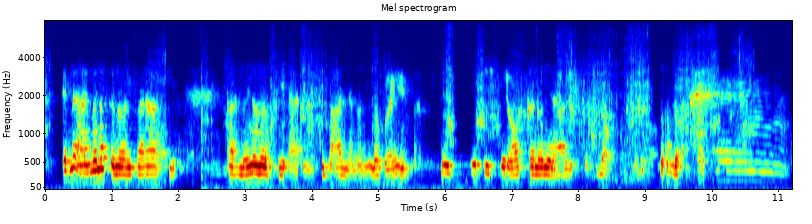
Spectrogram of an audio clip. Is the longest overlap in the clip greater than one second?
No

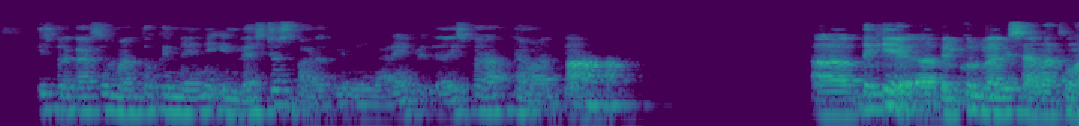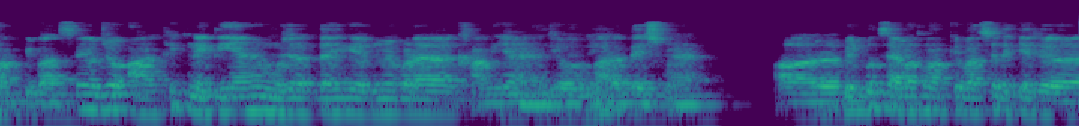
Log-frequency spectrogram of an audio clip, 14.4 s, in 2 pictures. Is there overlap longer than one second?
No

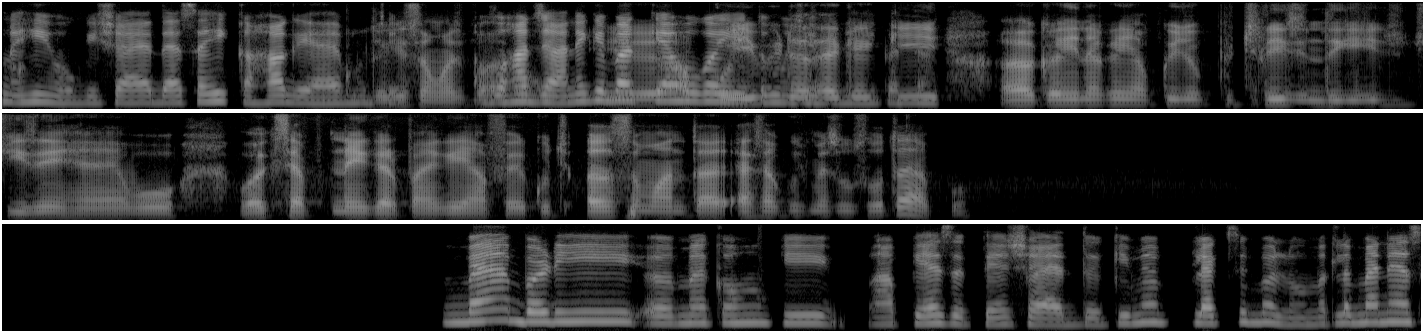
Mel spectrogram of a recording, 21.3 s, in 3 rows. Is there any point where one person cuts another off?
Yes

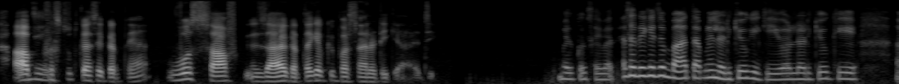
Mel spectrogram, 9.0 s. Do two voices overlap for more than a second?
No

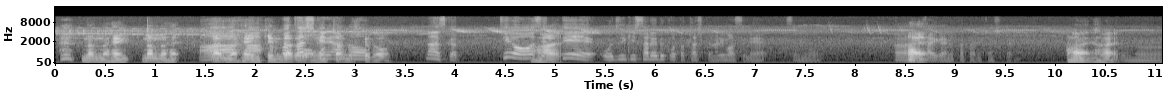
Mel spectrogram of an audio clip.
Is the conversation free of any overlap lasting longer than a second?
No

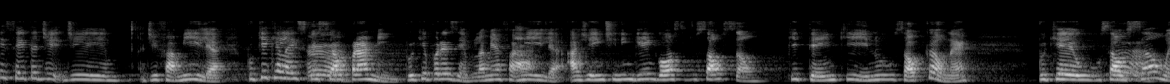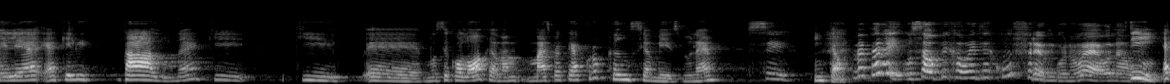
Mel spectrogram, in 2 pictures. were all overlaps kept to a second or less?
Yes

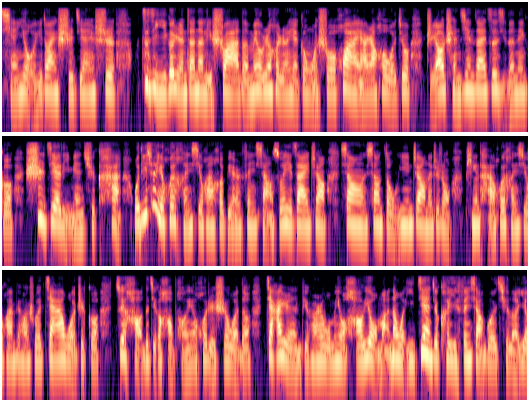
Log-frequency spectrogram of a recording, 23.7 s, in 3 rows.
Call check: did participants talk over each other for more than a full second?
No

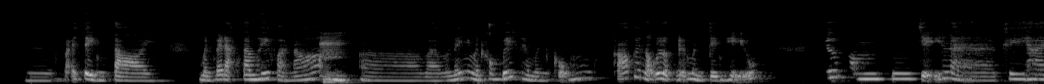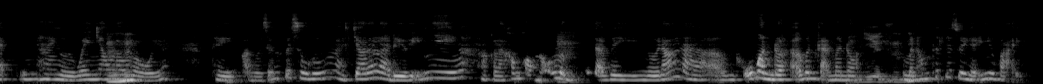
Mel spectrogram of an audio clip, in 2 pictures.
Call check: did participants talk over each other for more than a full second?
No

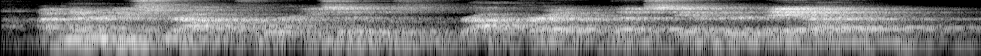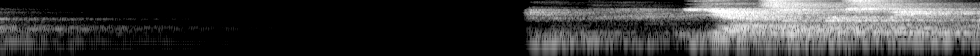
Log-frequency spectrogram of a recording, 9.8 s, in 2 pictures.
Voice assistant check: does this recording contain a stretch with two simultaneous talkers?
No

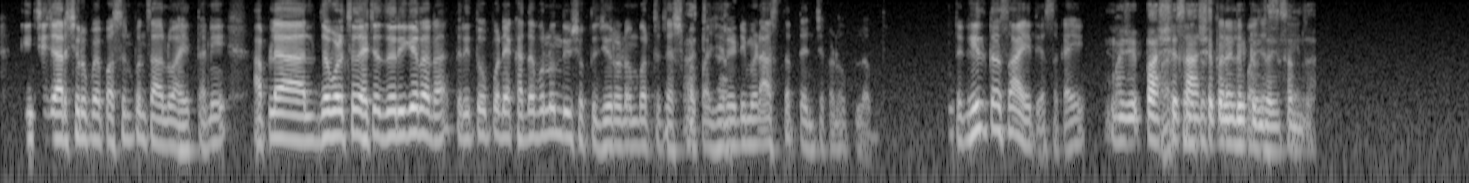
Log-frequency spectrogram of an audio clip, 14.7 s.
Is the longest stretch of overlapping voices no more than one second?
No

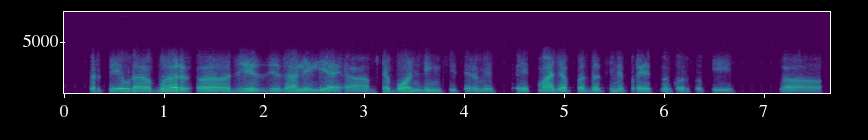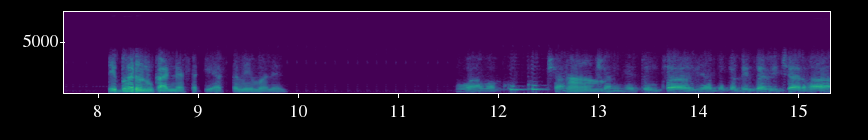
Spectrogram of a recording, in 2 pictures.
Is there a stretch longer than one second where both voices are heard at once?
No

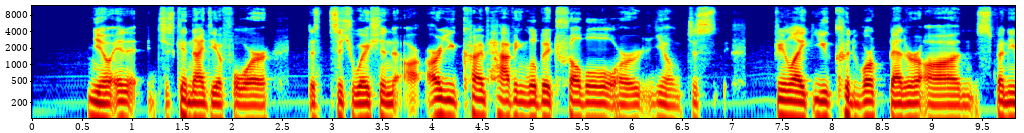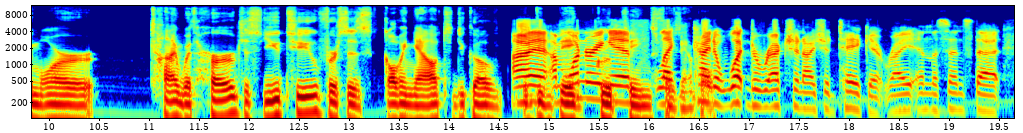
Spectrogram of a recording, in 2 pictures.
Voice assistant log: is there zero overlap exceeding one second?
No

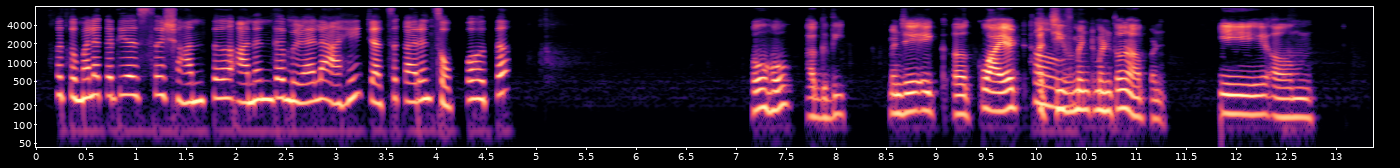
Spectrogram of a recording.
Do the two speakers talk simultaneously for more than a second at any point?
No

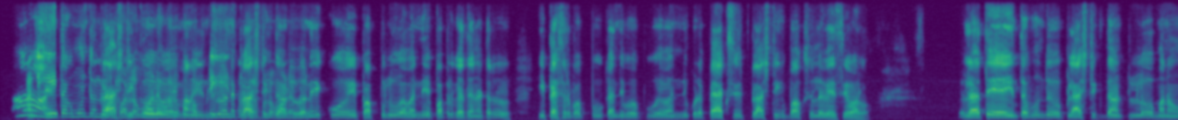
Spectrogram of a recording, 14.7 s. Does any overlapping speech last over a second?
Yes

